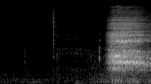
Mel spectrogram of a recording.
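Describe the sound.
A voice imitates heavy panting for the character Eludra, with one loud, harsh, breathy exhalation, following a moment of near silence with faint clicks.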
